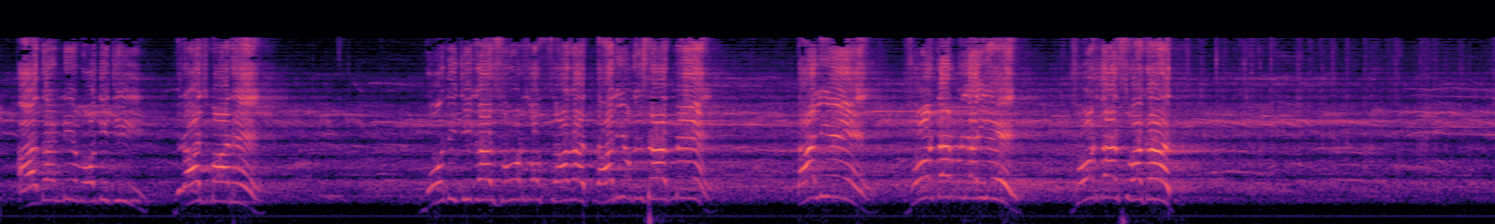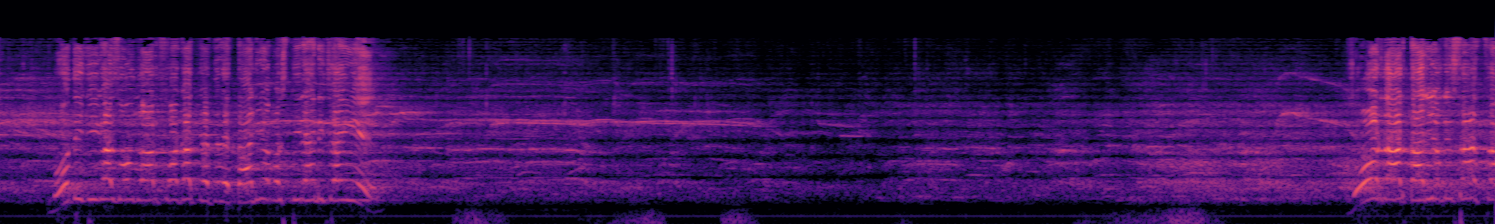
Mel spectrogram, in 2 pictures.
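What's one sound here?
A large crowd chants slogans loudly in unison.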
